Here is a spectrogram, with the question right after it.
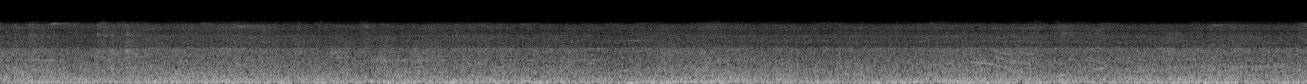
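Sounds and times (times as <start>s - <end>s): freight train passing: 0.0s - 13.0s.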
